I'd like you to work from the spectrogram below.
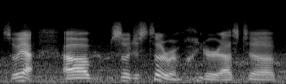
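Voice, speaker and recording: A man's voice: medium pitch, moderate pace, lo-fi sound, noisy background. A man hosting a gaming channel, talking casually over gameplay footage with lots of fillers and a mildly sarcastic edge.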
